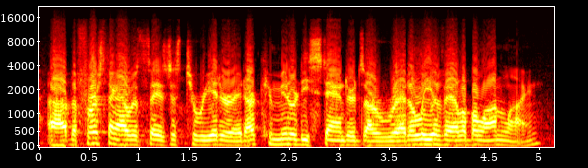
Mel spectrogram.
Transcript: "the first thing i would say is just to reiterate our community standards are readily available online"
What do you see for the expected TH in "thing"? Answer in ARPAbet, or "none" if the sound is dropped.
TH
